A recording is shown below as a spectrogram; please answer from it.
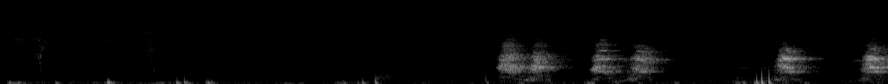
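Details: Sad house cat, one of several cats missing a companion named Toby and unwilling to play, indoors; soft rustles and taps, then five harsh, harmonic meows in close succession over the final four seconds.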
